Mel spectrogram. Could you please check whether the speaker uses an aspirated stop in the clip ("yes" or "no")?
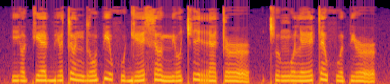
yes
